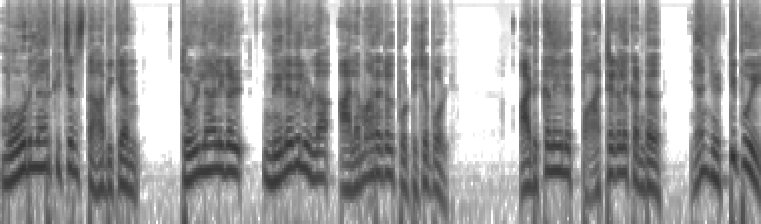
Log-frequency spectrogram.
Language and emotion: Malayalam, surprised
